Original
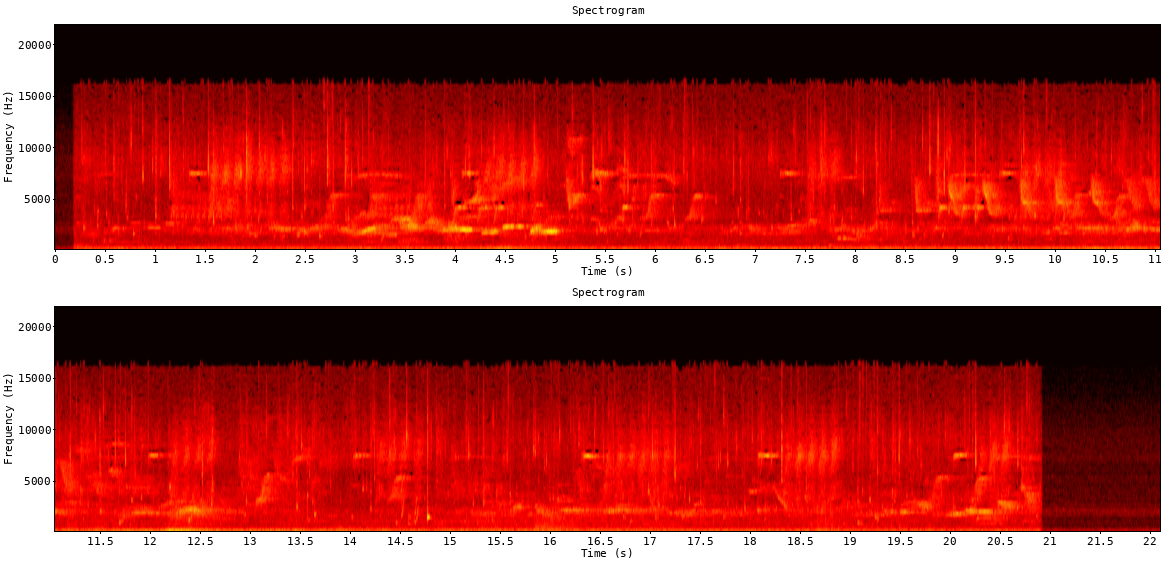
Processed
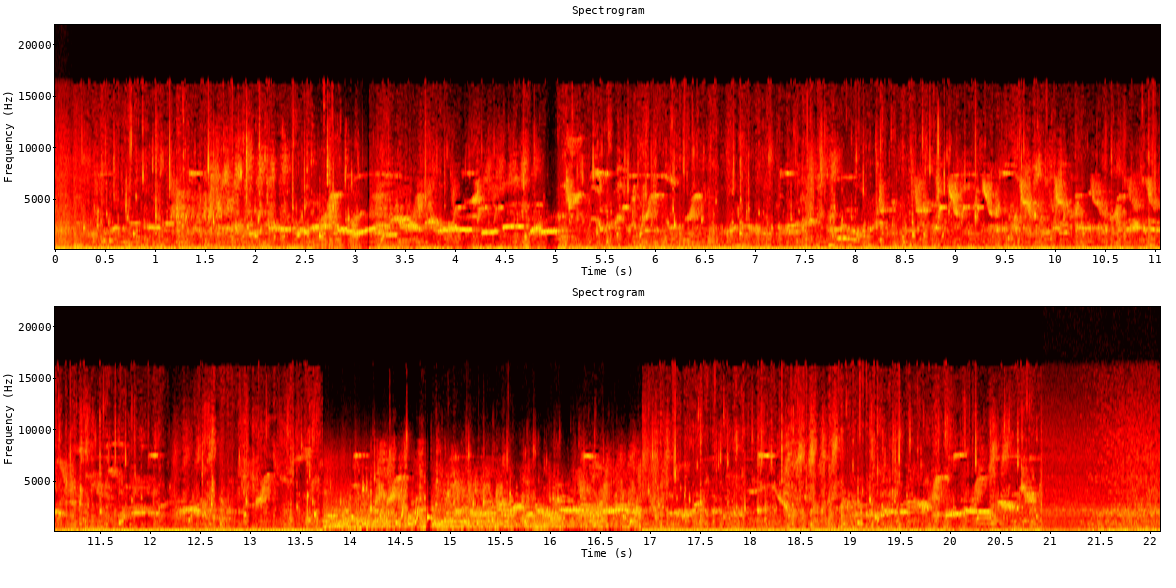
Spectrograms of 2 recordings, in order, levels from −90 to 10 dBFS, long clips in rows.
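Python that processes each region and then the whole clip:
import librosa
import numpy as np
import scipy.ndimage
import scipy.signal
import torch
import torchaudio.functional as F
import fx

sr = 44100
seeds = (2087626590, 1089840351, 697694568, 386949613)

y = fx.chain(x, sr, fx.high_shelf(hz=9800.0, db=-9.0),
    fx.over_compress(threshold_db=-41.0, ratio=-0.5),
    fx.highpass(hz=470.0, slope=6), at=(2.57, 3.14))
y = fx.chain(y, sr, fx.brickwall_highpass(low_hz=440.0),
    fx.air_absorb(metres=160.0), at=(13.72, 16.92))
y = fx.chain(y, sr, fx.high_shelf(hz=10000.0, db=6.0),
    fx.notch_comb(f0_hz=330.0), at=(18.44, 18.91))
y = fx.dereverb_blind(y, sr, rt60_s=1.7)
y = fx.lowpass(y, sr, hz=1600.0, slope=6)
y = fx.env_flatten(y, sr, amount_pct=100)
y = y * 10.0 ** (3.0 / 20.0)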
